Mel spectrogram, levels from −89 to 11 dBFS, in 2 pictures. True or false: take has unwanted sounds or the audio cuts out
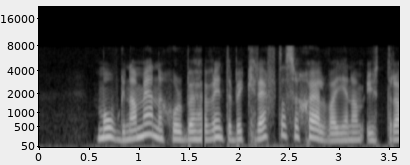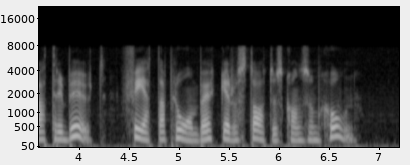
true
